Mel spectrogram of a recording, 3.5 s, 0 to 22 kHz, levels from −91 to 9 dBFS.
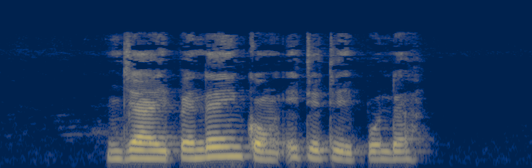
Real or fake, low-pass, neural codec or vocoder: real; 10.8 kHz; none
